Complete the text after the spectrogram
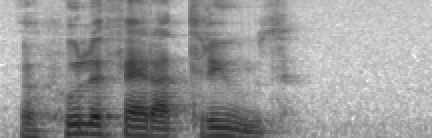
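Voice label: "a h uile fear aa triuuir", Scottish Gaelic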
